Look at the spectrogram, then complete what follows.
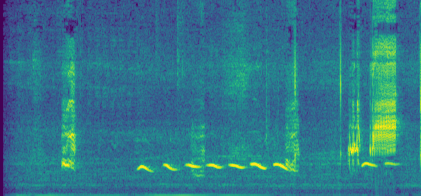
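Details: Tame, very vocal Asian pied starling giving a run of clear, looping whistled notes, seven in quick succession, with sharper chirps before and after over a low rumbling hum.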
